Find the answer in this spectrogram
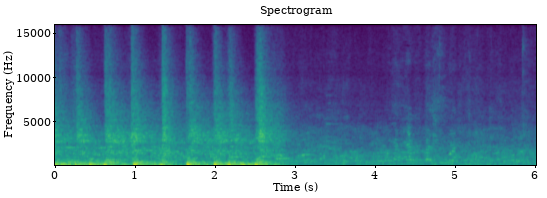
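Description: Lion-dance drum and clashing cymbals beating out a loud, steady rhythm that stops about three seconds in, leaving crowd chatter in a large hall.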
